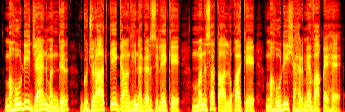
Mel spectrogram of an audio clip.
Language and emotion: Urdu, neutral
